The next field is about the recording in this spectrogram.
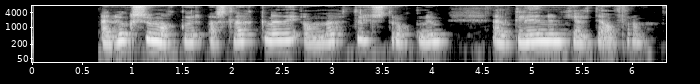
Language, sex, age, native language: Icelandic, female, 40-49, Icelandic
